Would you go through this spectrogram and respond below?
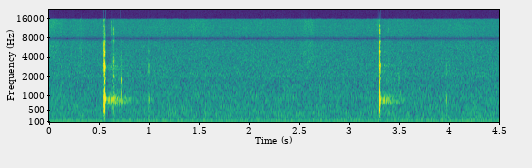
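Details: Newborn girl, less than twelve hours old, lifting her head, with her first hiccups: two sharp, brief hiccups about three seconds apart in a quiet room.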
